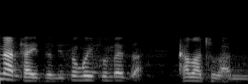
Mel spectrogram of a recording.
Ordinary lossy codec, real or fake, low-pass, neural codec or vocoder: none; fake; 3.6 kHz; autoencoder, 48 kHz, 32 numbers a frame, DAC-VAE, trained on Japanese speech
